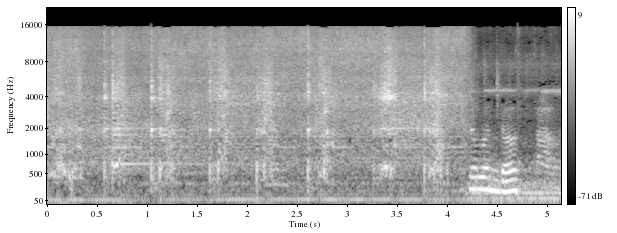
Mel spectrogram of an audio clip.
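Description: Food sizzles and crackles while frying in a pan.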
